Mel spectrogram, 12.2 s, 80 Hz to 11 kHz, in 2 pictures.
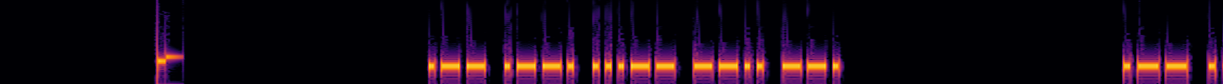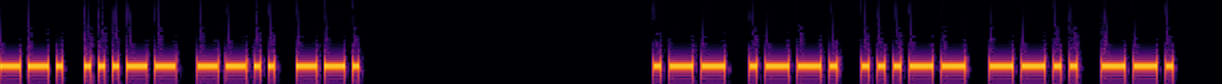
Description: Morse code, heard as a keyed tone, about 33 wpm, 700 Hz. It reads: WP3ZG WP3ZG WP3ZG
